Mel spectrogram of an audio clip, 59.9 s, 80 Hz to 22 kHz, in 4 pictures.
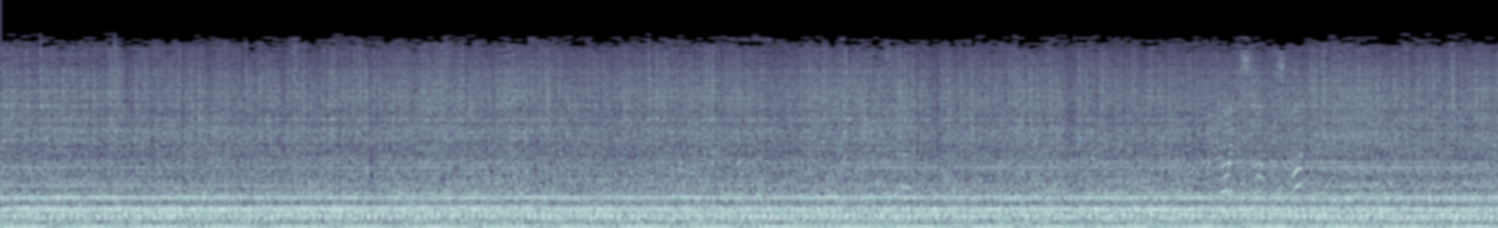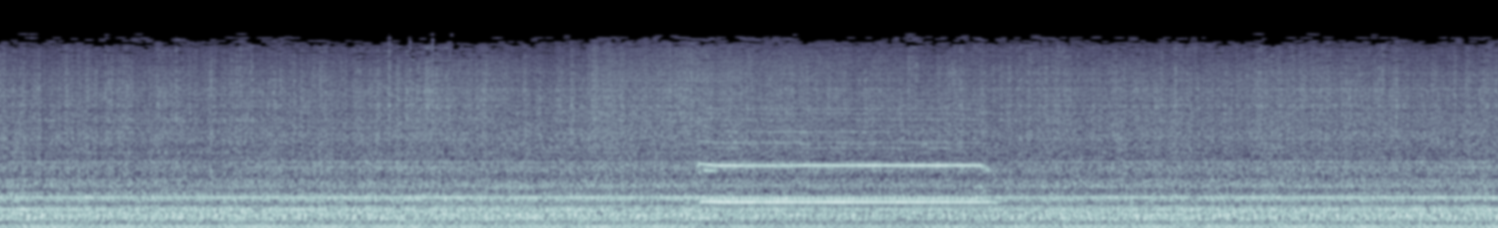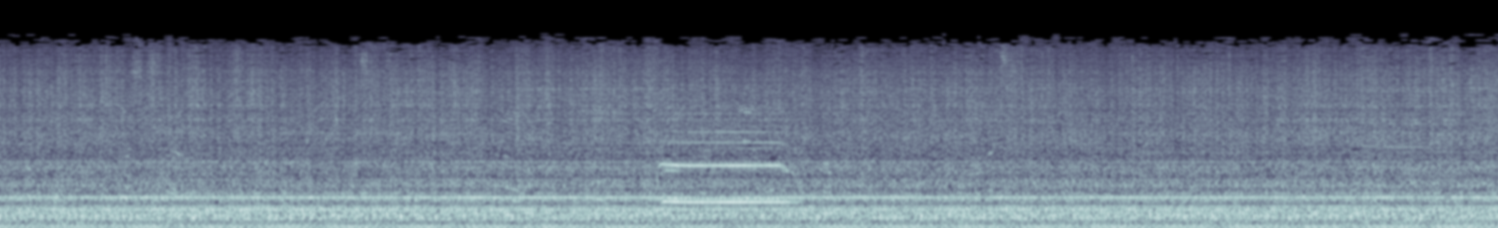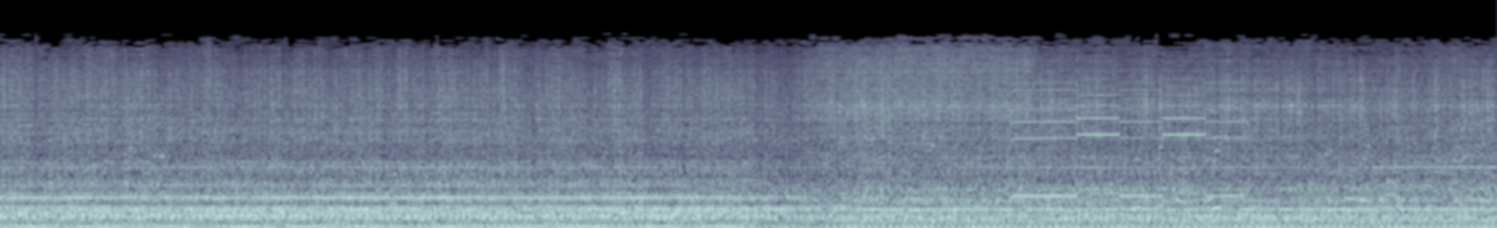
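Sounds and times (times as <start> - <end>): locomotive engine running: 0.0 - 59.9
two-note train horn: 21.7 - 26.1, 36.4 - 38.6, 54.8 - 58.6.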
